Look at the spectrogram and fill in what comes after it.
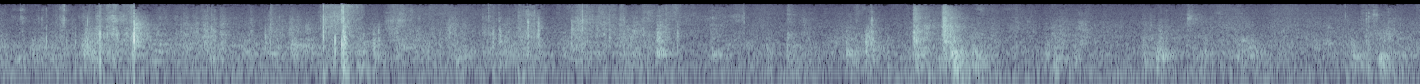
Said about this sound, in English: if you'll just wait a few minutes for the to clear out and the door to close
